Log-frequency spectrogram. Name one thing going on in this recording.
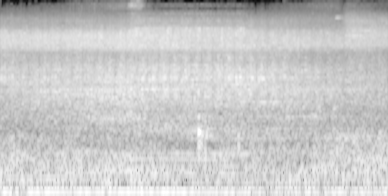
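A bus engine rumbles alongside.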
